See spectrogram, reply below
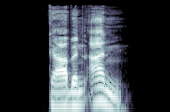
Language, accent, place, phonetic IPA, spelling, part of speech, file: German, Germany, Berlin, [ˌɡaːbn̩ ˈan], gaben an, verb, De-gaben an.ogg
- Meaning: first/third-person plural preterite of angeben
